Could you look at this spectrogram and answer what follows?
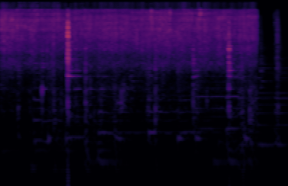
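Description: Chopped onions frying in a pot, stirred and scraped with a utensil, clinks and scrapes over a continuous sizzle, close up, with no voices; the sound cuts off abruptly at the end.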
